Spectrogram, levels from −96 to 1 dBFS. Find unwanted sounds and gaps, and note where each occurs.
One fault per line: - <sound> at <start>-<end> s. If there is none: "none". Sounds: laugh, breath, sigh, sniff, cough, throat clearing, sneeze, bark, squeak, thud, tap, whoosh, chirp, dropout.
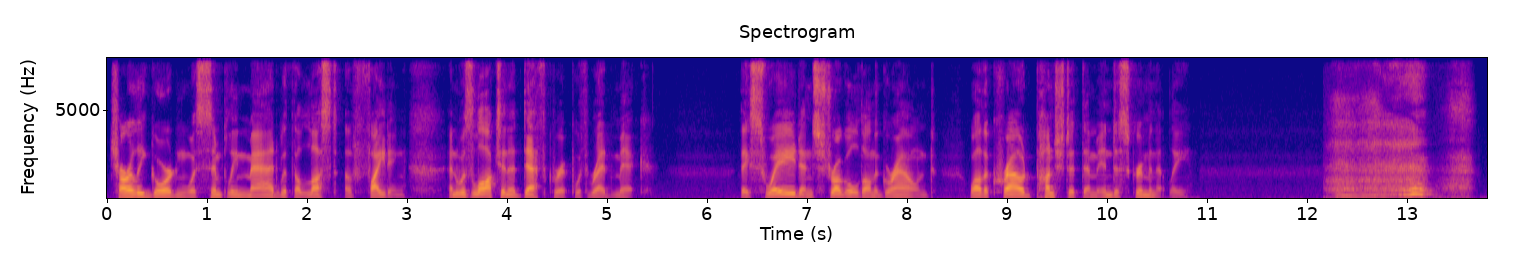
- breath at 12.2-13.7 s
